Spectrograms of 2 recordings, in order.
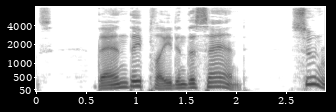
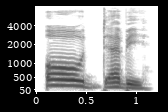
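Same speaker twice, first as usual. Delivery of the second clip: disappointed sigh; 6 semitones higher, 5 dB louder, slower than usual. A narrator's reading. Jean sees picked flowers.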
